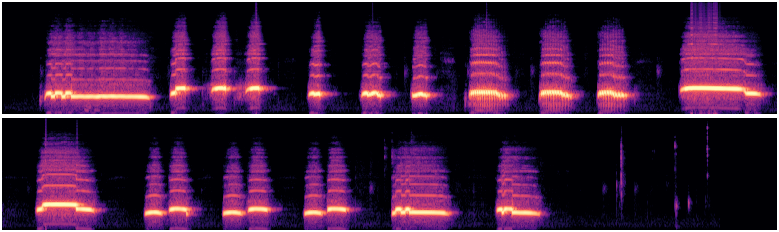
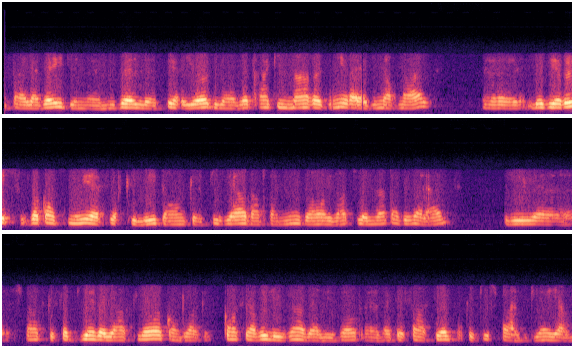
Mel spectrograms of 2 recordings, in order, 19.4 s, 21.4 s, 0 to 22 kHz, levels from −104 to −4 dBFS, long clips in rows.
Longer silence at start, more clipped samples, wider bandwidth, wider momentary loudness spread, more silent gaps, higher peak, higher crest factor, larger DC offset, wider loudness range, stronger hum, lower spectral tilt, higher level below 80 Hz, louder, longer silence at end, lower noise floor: first, 0.55 s vs 0 s; neither; first, 7 kHz vs 3.4 kHz; about the same, 13 LU vs 15 LU; neither; about the same, 0 dBFS vs 0 dBFS; second, 12 dB vs 20 dB; neither; about the same, 6 LU vs 7 LU; neither; second, -1.5 dB/octave vs -9.5 dB/octave; first, -74 dBFS vs -80 dBFS; first, -10 LUFS vs -20 LUFS; first, 3 s vs 0 s; first, under -90 dBFS vs -66 dBFS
